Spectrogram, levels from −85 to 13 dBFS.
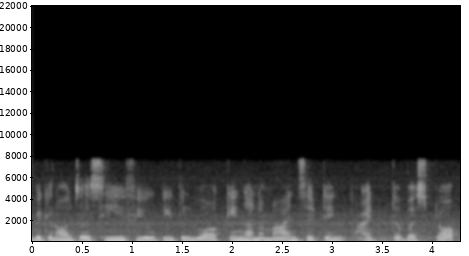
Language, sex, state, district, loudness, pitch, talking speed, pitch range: English, female, Karnataka, Bangalore, -15 LUFS, 225 Hz, 195 wpm, 205-230 Hz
